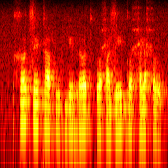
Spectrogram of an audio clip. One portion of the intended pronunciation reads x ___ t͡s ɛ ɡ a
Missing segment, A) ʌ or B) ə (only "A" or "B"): A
